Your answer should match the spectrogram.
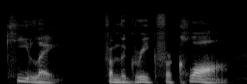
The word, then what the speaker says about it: chelate: The term chilate pronounced chelate from the Greek for claw is also used to describe this type of interaction.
